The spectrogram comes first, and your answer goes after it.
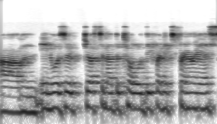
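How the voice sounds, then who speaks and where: Speaking very fast, a woman with a fairly low pitch is heard against noticeable background noise. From Burundi (Bujumbura). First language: French and Kirundi. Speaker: coffee importer, entrepreneur. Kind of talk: interview conversation. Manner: halting, many fillers.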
